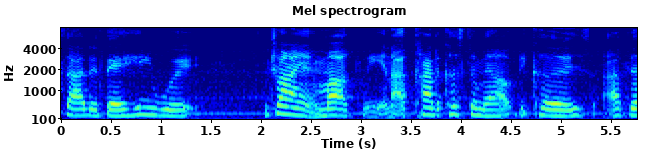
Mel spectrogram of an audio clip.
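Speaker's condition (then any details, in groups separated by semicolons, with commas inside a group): Cerebral palsy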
